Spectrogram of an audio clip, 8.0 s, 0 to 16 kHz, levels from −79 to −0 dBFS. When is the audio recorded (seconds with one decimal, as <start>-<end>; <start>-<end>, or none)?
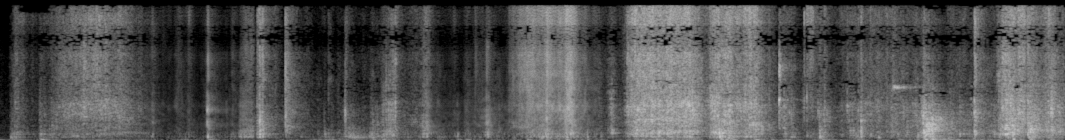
0.0-1.1; 1.9-3.2; 4.5-8.0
